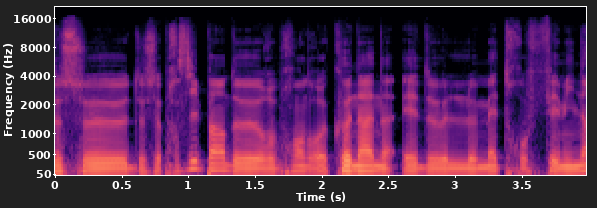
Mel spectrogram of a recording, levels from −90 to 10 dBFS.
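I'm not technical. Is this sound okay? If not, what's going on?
Yes, nothing in this recording stood out as a problem when I listened to it.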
